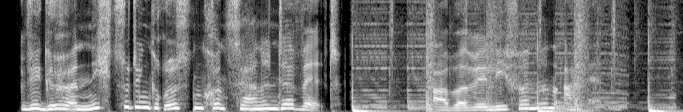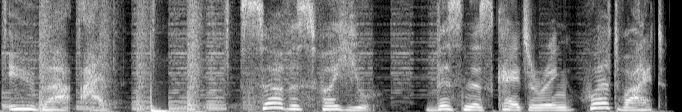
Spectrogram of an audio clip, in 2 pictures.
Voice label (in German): Claim Catering Jung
